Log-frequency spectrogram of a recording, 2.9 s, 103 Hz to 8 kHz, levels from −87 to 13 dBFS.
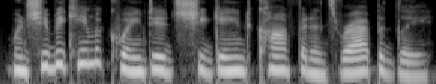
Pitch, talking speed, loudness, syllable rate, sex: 210 Hz, 165 wpm, -15 LUFS, 6.4 syllables/s, female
